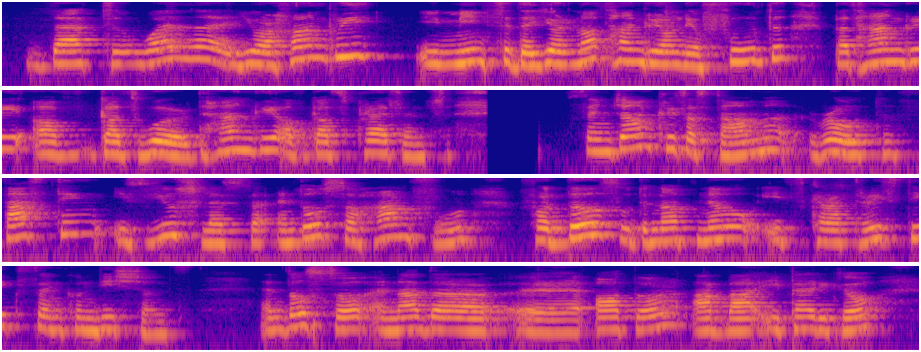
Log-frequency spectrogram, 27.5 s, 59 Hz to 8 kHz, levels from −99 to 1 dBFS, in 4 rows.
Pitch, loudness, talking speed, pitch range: 210 Hz, -30 LUFS, 110 wpm, 195-245 Hz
